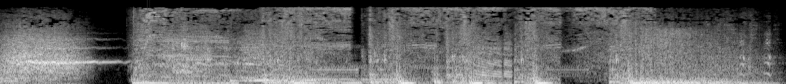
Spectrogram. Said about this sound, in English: They done brought out the explosives, baby. It's time to drop bombs on him.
